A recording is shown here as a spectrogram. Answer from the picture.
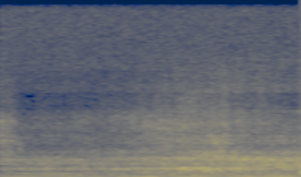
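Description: A low, steady engine hum, growing slightly louder.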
